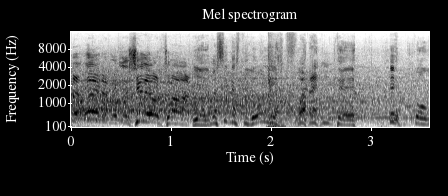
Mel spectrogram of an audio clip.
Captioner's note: laugh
